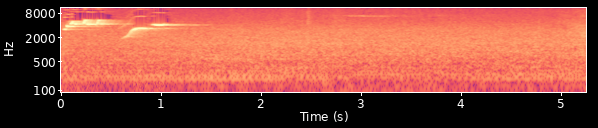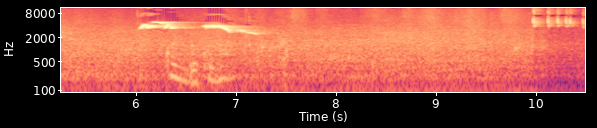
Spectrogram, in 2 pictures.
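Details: Narcissus flycatcher singing at Kiyosato on 15 July 2012: two short high whistled phrases, bright warbling notes sliding downward, about six seconds apart, with a quiet steady background between them and a few clicks at the end.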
